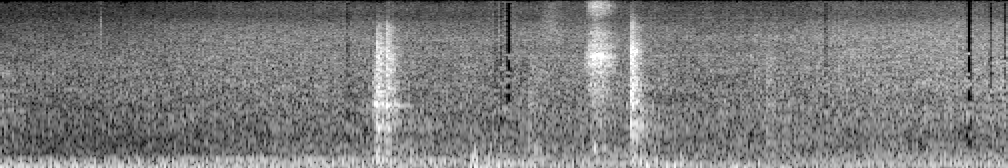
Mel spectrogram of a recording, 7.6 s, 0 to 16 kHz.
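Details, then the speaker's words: Two Honda EU2000 generators mounted in a truck bed box, switched onto load from a fifth-wheel 15K air conditioner. Low steady drone firms up as load comes on, with a few handling clunks; normal load ramp-up. "Okay, we've got power in here. Let's flip this on. You can hear the generators ramp"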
